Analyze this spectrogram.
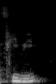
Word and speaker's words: Phoebe: un vídeo de fi que se pronuncia fibi o sea de foe fibi que es muy parecido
